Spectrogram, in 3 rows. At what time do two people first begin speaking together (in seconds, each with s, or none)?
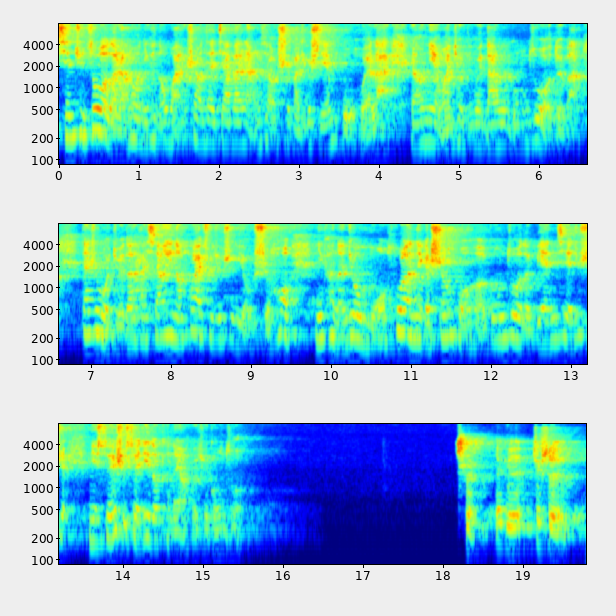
none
